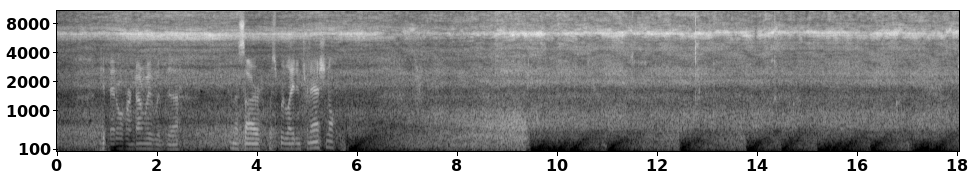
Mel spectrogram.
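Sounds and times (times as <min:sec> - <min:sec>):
stove burner hissing: 0:00.0 - 0:18.0
deeper rushing: 0:06.7 - 0:09.7.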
